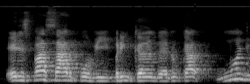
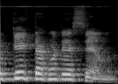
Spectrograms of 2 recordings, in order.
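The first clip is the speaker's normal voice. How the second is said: alarmed question; 6 semitones higher, 4 dB louder than usual. Retold or imitated. Mãe alarmed on phone.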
